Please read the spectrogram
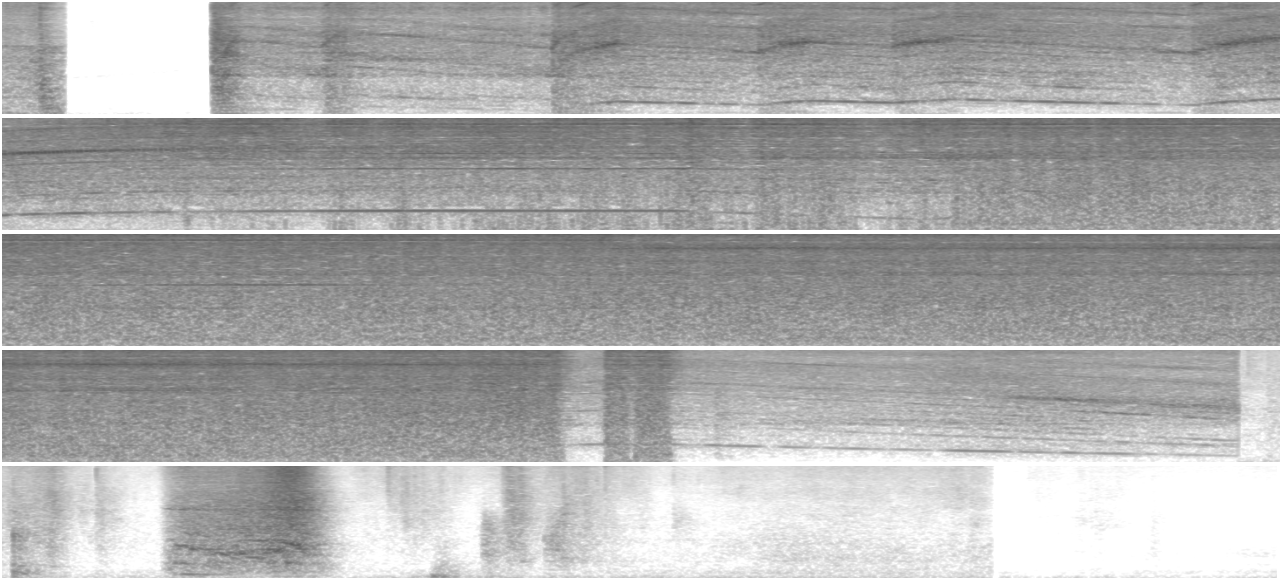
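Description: Handheld circular saw revving in a few short bursts, then spinning up to a steady whine and cutting through a thick solid-wood slab with a long, dense rasp. The cut stops suddenly and the blade winds down with a falling whine, followed by a few brief handling knocks.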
